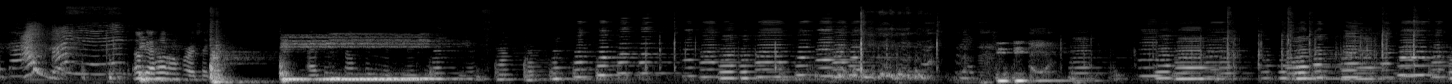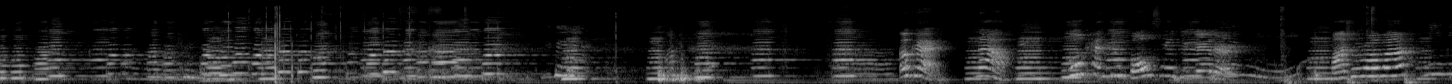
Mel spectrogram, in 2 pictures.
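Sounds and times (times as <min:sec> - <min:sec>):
digital keyboards playing held notes: 0:02.8 - 0:09.2, 0:09.9 - 0:23.5, 0:24.2 - 0:26.9, 0:27.6 - 0:29.0.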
